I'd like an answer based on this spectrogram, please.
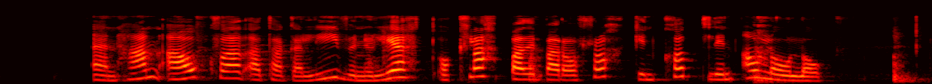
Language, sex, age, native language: Icelandic, female, 50-59, Icelandic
